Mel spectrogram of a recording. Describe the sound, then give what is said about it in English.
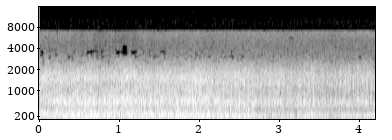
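Aircraft engine drone during a quick three-point landing: a steady, loud, rumbling roar that carries throughout and eases off slightly toward the end. “Quick landing, fellas. Nice three-point landing, too.”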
